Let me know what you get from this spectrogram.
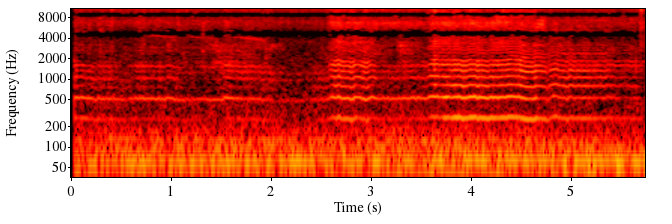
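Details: Blue-banded bee at Port Kembla: a steady, low, harmonic-rich hum that grows louder and fuller after about two and a half seconds, over a constant low background rumble.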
